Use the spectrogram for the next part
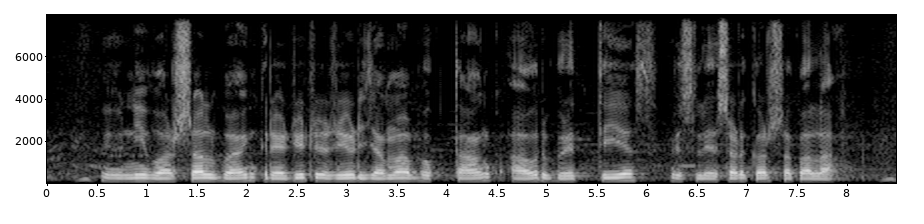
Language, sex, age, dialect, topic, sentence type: Bhojpuri, male, 18-24, Western, banking, statement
